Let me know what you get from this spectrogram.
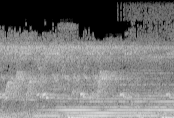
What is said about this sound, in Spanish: No ver a nadie, no oír a nadie. Solo el ruido de los pájaros, más intenso que nunca.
